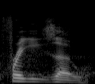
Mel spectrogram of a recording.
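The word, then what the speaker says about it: phrisso: P-H-R-I-S-S-O is pronounced freezo.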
